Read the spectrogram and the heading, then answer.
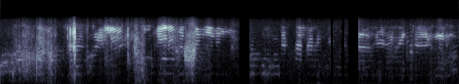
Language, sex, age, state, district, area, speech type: Telugu, female, 18-30, Andhra Pradesh, Visakhapatnam, urban, conversation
